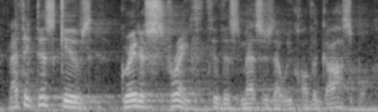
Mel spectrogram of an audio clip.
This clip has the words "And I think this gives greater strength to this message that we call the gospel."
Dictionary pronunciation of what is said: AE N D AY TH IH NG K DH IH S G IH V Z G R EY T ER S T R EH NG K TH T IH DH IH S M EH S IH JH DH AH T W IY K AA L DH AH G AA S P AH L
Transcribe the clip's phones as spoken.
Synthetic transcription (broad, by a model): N AY TH IH NG K DH IH S G IH V Z G R EY T ER S T R EH NG K TH T IH DH IH S M EH S IH JH DH AH T W IY K AA L DH AH G AA S P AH L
